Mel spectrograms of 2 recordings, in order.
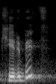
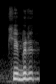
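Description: First: The r comes before the b. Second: The b comes before the r. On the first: The speaker calls it wrong. "Kirbit, kibrit olmasın" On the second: The speaker calls it right. "kibrit olmasın"

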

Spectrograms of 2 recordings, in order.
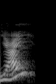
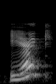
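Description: First: It is said in the Eastern Norwegian dialect form. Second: It is said in the Western Norwegian dialect form. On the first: "på Østlandet sier man «jeg»" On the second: "på gjerne Vestlandet sier man «jeg», fordi man ikke har hatt brytning"

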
